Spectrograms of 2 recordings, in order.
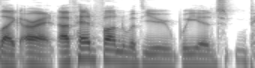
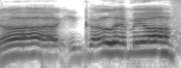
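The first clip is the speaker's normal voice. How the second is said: mock, very high, drawn-out, wasted drunk voice; 10 semitones higher, 5 dB louder than usual. Retelling a film scene of a man stumbling around on a bus: imitating a drunk man. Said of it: "as if he's, like, drunk off his face".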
